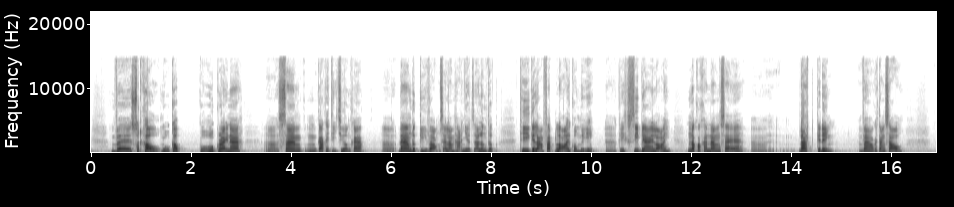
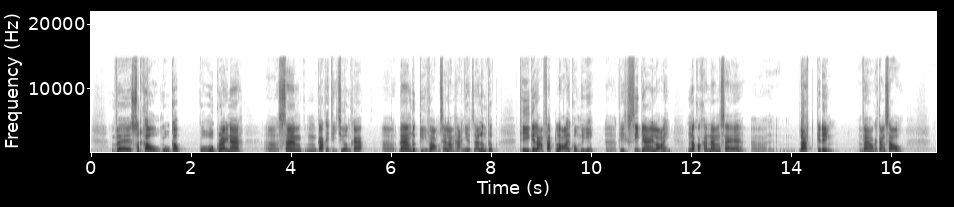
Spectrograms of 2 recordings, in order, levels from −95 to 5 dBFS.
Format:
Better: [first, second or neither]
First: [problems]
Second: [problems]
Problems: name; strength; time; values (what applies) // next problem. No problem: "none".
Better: first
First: none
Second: thin; very; fading below 350 Hz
